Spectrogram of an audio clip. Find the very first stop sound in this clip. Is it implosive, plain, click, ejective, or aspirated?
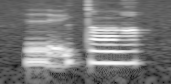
plain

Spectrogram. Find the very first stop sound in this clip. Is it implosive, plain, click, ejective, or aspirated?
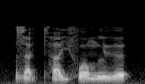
aspirated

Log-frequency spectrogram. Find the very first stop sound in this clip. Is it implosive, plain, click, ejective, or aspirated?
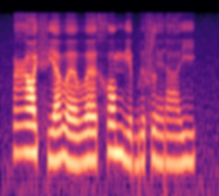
plain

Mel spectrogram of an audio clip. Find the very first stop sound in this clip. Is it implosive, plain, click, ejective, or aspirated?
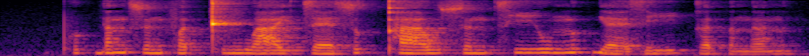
aspirated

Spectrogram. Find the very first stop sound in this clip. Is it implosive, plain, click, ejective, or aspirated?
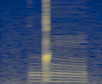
click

